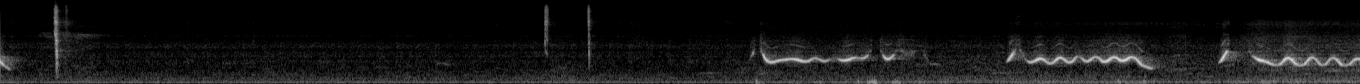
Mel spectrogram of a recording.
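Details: Talking ringneck parrot whistling in three phrases after a long quiet stretch: each a quick warbling run of looping, up-and-down whistled notes at mid pitch, lasting one to two seconds; occasional faint clicks and a low steady hum.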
